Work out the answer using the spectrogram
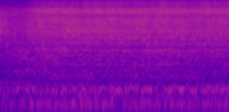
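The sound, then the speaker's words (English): Sizzling of white wine poured into a hot pan with sugar snap peas to deglaze it, a steady, loud, unbroken hiss lasting the whole clip with no voices. “We're gonna add just a little bit of white wine.”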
